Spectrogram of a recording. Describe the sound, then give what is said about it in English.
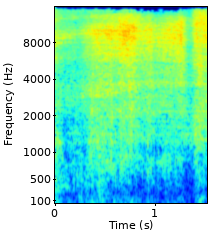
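A breathy rush of air blown through pursed lips by an adult trying to learn to whistle over the phone, a failed whistle with no clear tone, just steady hissing noise that swells slightly and dips briefly near the end. “Do you hear that? It's just air. How do people make it sound musical?”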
